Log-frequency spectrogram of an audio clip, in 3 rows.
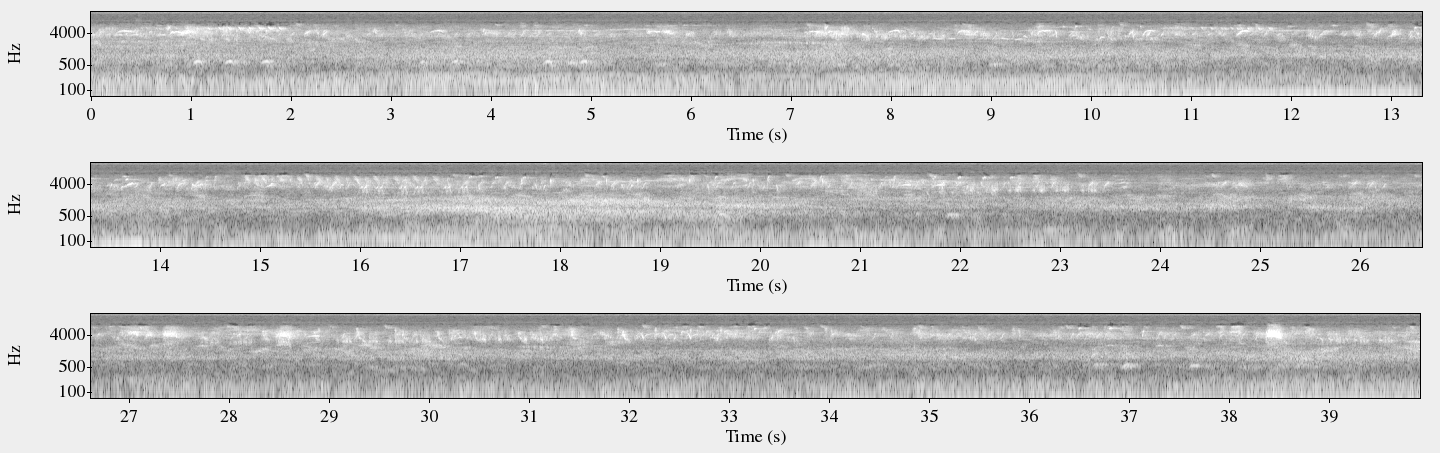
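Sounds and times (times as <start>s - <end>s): birds chirping and singing: 0.0s - 39.9s.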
